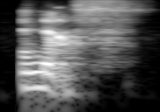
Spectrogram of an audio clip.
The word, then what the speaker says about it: enough: on - enough enough so notice that first syllable there even though it's spelled with an E it's really a completely unstressed syllable so we're going to use the of or the schwa or the unstressed vowels so don't emphasize that syllable really rush through it and then you can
